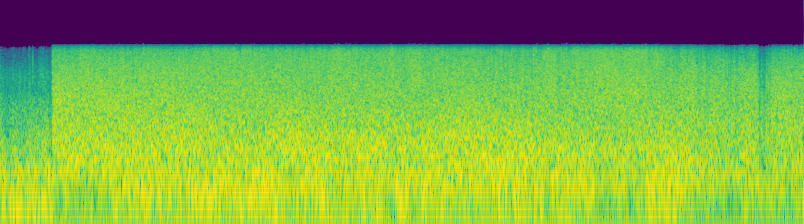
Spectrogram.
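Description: Wind rushing over the microphone mixed with tyre and road noise from a car driving on an unpaved dirt road. The noise steps up sharply about half a second in, stays loud, and dips briefly near the end.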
